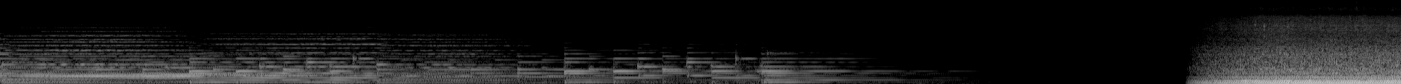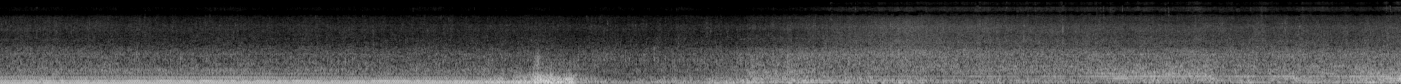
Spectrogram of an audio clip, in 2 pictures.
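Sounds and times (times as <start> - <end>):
outboard motor running: 11.9 - 28.0
water noise: 11.9 - 28.0
wind noise: 18.2 - 28.0.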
